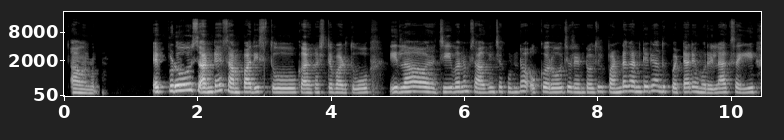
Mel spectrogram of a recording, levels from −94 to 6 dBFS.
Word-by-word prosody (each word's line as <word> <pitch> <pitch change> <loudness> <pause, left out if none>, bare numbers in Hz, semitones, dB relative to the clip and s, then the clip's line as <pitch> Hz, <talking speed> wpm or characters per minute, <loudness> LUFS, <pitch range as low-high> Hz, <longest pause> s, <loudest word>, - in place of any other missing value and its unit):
అవును. 170 -3 -1 1.0
ఎప్పుడూ‌స్ 260 +7 +5
అంటే 210 +5 +2
సంపాదిస్తూ 205 0 +1 0.4
క 180 -2 +2
కష్టపడుతూ 185 -1 -4 0.6
ఇలా 215 +1 +2 0.5
జీవనం 215 +3 -1
సాగించకుండా 205 +3 -4
ఒక 205 +1 -1
రోజు 200 +2 -1
2 195 0 -4
రోజులు 220 +3 -4
పండగ 205 +5 -1
అంటేనే 230 +3 -1
అందుకు 225 -1 -5
పెట్టారేమో 205 0 -2
రిలాక్స్ 195 +3 -3
అయ్యి 185 +2 -3
205 Hz, 110 wpm, -23 LUFS, 190-220 Hz, 1.0 s, ఎప్పుడూ‌స్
